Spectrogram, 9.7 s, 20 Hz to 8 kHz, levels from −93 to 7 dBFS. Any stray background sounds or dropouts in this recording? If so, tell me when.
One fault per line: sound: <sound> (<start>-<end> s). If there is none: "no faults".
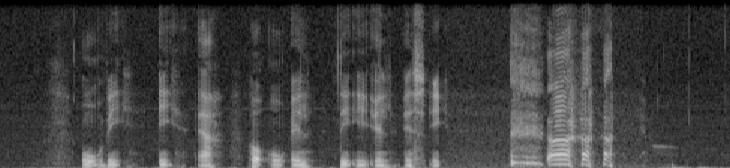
sound: laugh (6.8-8.3 s)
